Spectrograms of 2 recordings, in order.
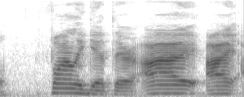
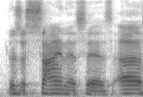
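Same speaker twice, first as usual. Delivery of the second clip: ordinary delivery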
